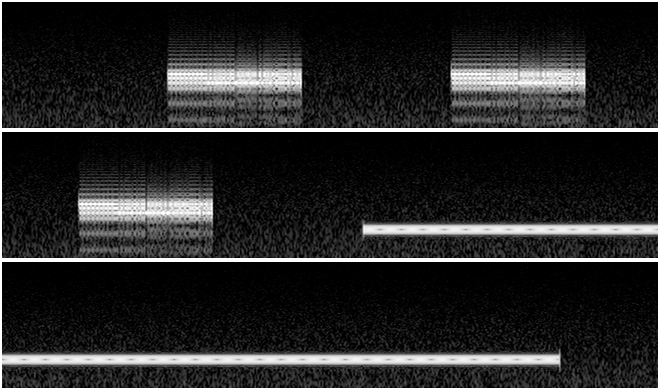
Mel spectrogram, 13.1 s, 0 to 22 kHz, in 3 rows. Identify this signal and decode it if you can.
Emergency Alert System (SAME) tones (header bursts, then the 853 and 960 Hz attention tone), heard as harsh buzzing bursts, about 520.83 baud.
